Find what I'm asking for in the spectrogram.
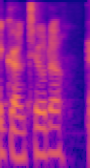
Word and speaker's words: Gruntilda: From Gruntilda. Is that how you say it? Gruntilda? – Yeah, Gruntilda.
